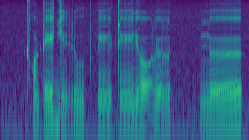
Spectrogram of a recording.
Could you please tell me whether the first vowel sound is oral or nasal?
nasal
